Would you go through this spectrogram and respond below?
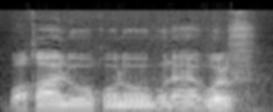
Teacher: dua huruf terakhir sebelum berhenti lam barisnya sukun atau mati. Maka fa-nya huruf terakhir kita baca setengah.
